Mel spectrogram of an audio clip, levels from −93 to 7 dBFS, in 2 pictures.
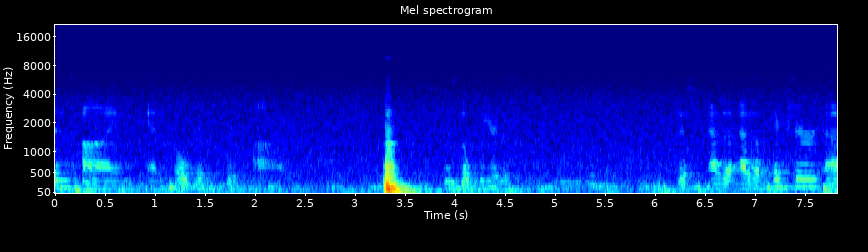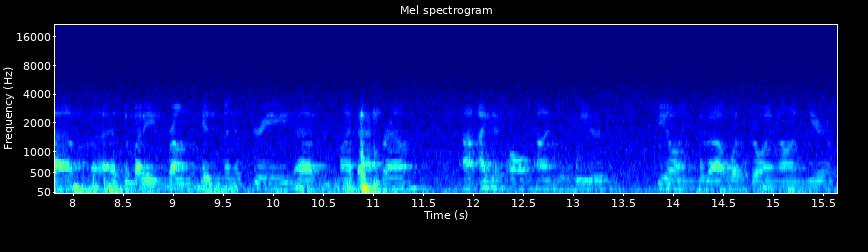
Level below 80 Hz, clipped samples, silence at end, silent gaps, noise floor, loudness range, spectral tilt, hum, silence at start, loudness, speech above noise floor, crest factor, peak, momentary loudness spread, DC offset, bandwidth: -48 dBFS; under 0.1%; 4.65 s; none; -65 dBFS; 24 LU; -10.5 dB/octave; none; 0.2 s; -29 LUFS; 15 dB; 32 dB; -6 dBFS; 17 LU; under 0.1%; 4.7 kHz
